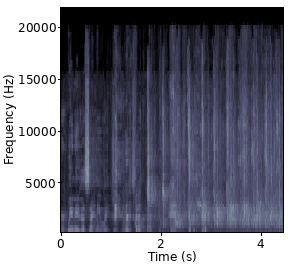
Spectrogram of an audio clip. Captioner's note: applause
